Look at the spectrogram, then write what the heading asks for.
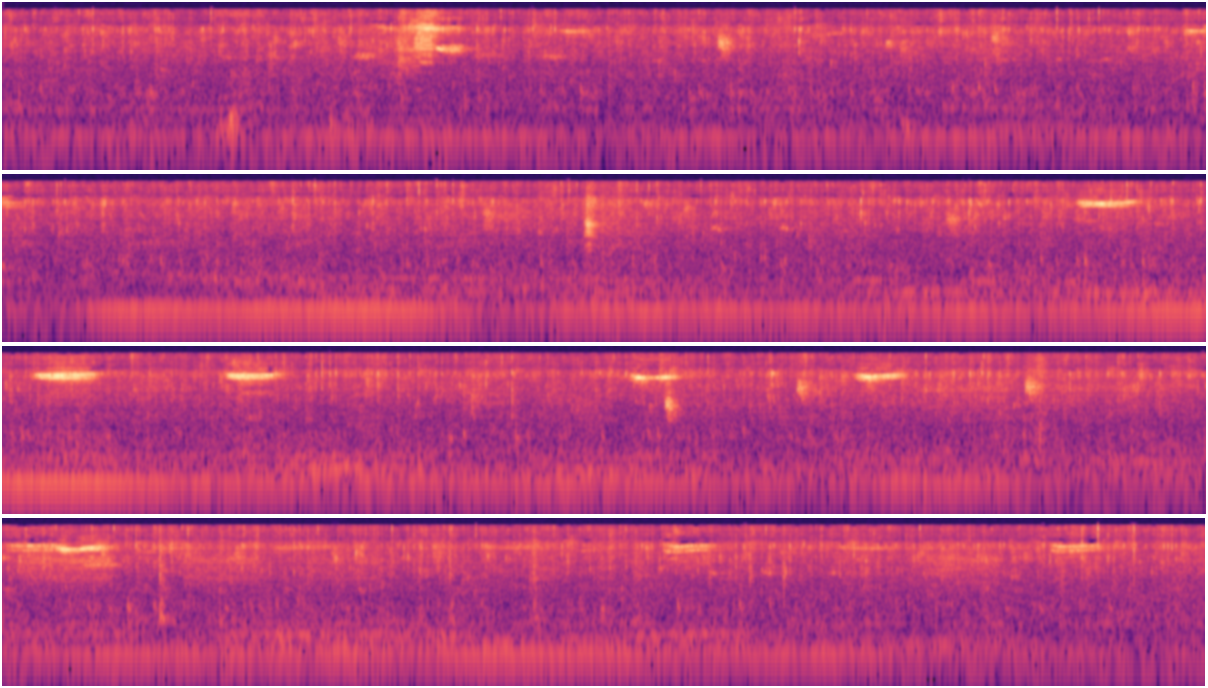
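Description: Birds at a feeder chirping: about a dozen short, high calls scattered through, over a steady low hum and trickling background.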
